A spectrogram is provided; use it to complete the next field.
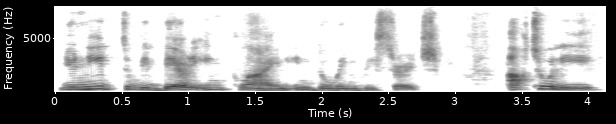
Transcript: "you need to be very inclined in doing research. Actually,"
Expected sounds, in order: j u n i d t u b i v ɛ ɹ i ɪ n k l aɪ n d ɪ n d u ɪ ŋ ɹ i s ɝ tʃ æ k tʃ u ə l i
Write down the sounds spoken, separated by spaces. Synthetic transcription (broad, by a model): j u n i d t u b i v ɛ ɹ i ɪ n k l aɪ n d ɪ n d u ɪ ŋ ɹ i s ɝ tʃ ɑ k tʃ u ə l i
